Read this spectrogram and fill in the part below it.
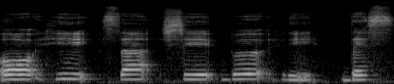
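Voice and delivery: slow, deliberate, syllable-by-syllable お久しぶりです. Teaching a japanese phrase, showing how it sounds said slowly. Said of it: "But slowly it would sound like this".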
